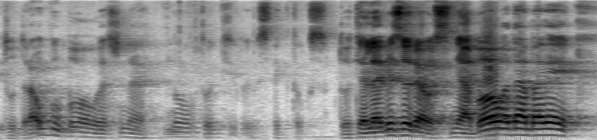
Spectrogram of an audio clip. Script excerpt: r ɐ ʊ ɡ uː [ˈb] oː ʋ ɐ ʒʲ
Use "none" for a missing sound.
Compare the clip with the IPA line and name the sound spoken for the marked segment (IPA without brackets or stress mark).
b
